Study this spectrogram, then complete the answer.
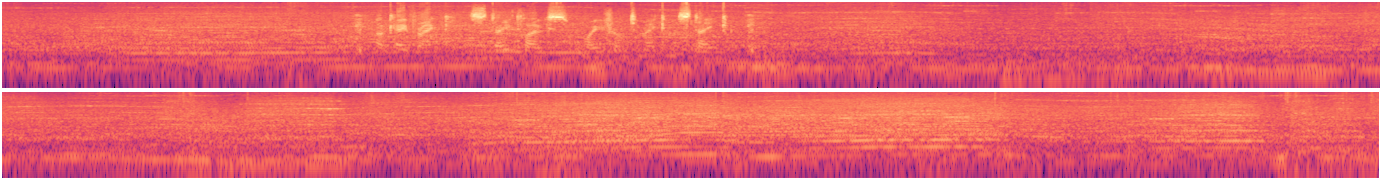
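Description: A racing car engine roars loudly, rising and falling in pitch as the car speeds up and slows.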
